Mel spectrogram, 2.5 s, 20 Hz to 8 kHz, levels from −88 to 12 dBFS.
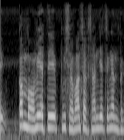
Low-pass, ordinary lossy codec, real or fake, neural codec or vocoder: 7.2 kHz; MP3, 32 kbps; real; none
